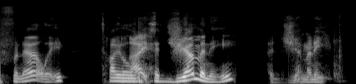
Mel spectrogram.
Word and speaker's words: Hegemony: Hegemany, in case you weren't sure how to pronounce that word, Dan. Um, it's not hegimony.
